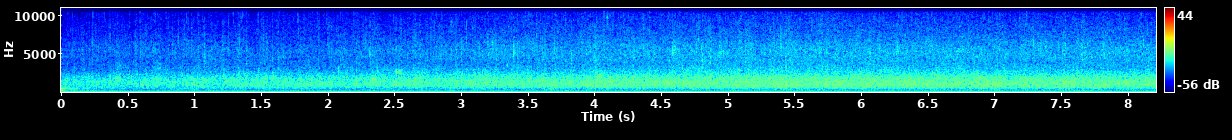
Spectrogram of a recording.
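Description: Audience applauding steadily, growing slightly louder over the first few seconds.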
